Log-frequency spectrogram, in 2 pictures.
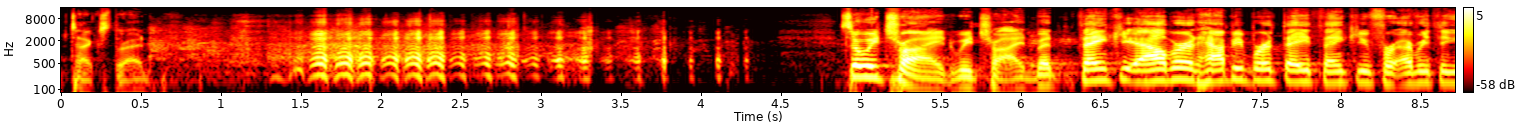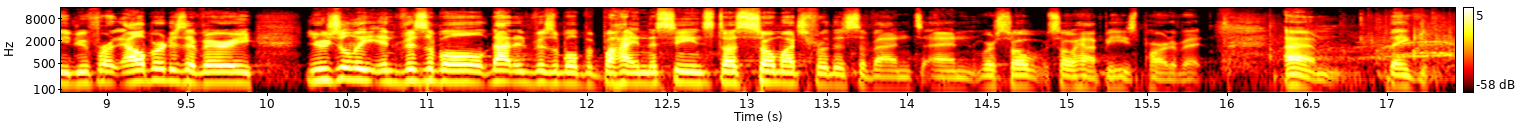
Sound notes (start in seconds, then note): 6.6 laughing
